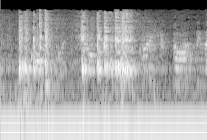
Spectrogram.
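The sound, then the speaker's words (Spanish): Plates and dishes clink and clatter as they are gathered up in a home kitchen, several bright ringing knocks coming in small clusters over a quiet background. “Deja los platos, mamá. Ya recojo y friego yo.”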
